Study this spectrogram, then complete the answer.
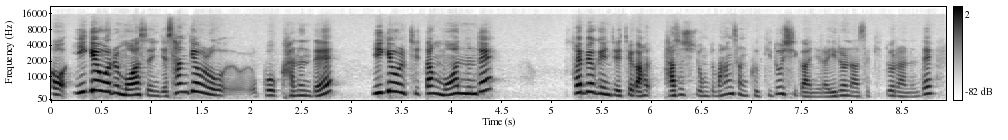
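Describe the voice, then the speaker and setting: Lively woman preaching a testimony. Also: a little high, fast, dry recording. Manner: animated storytelling, acting out dialogue. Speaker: missionary preacher. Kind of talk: testimony sermon.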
